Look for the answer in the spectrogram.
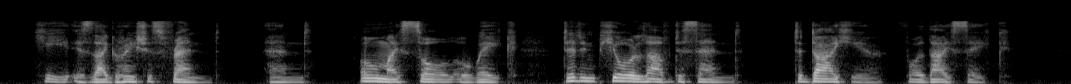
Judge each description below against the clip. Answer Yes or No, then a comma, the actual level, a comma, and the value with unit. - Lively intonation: No, average, 3.2 semitones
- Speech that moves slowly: Yes, slow, 120 wpm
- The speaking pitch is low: Yes, low, 115 Hz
